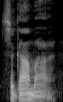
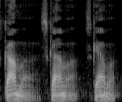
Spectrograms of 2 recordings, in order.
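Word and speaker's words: Sgamma: And her name is spelled S-G-A-M-M-A. I wanted to call her Sagama, and she says, no, it's Scama.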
